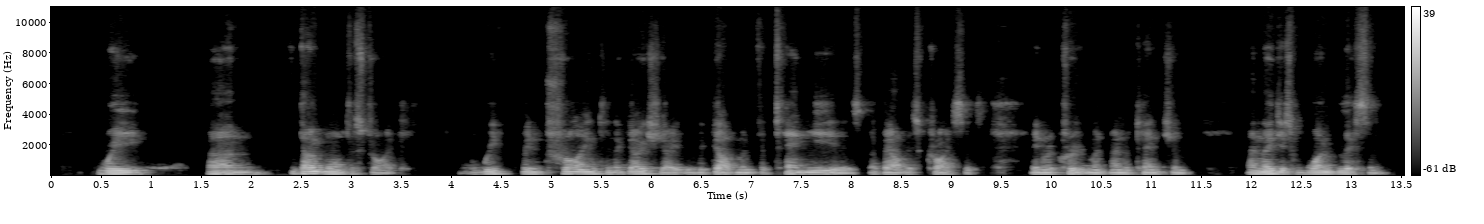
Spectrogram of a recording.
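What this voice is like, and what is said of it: Angry-sounding voice. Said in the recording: “You can probably tell from my voice, I'm angry too.”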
